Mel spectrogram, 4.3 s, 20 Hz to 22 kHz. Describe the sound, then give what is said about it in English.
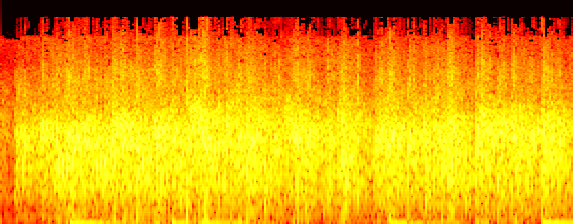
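A crowd breaks into loud, sustained applause for AGRA's support to seed companies that now supply 48% of seed requirements, a dense wash of many hands clapping at steady volume throughout, with no speech over it. “In fact, this one needs a big applause.”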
